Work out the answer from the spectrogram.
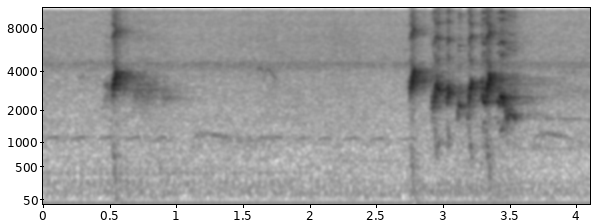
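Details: Red-whiskered bulbul from Dak Lak, Vietnam, two seasons old: a single sharp note, a long quiet gap with faint distant calls, then a rapid bubbly phrase of several chirping notes falling at the end.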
